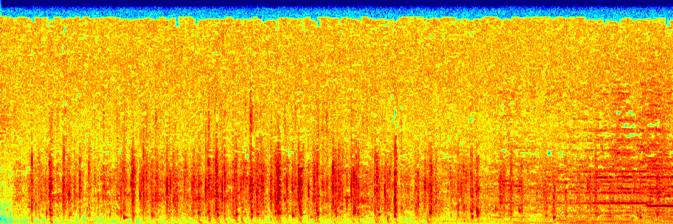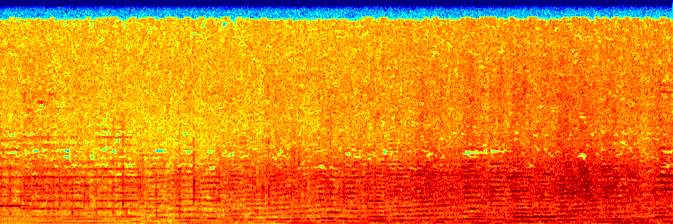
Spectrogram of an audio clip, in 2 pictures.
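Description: Horses pull a carriage after being whipped, with many quick, uneven hoofbeats at the start giving way to a denser, steady sound that swells louder toward the end. No voices are heard.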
